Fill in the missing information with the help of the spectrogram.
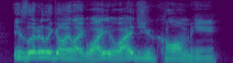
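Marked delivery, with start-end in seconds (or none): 1.2-2.9 put-on silly, drunk-sounding voice. Imitating how a drunk caller sounded: imitating a drunk caller's silly voice. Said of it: "his voice sounds, like, silly".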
